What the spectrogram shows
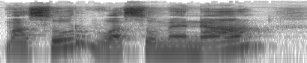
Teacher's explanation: അപ്പോൾ അവിടെ വസുഹു ഉക്കാരം വന്നു. വിസർഗത്തിന് മുമ്പ് ഉക്കാരം വന്നു. വിസർഗശേഷം വാ വന്നിരിക്കുന്നു. അപ്പോൾ അവിടെ രേഭം വരും.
